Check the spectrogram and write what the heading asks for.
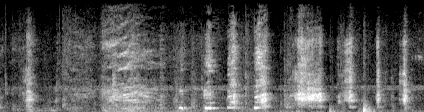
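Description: People laughing hard and hollering in irregular bursts, loudest through the middle of the stretch.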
